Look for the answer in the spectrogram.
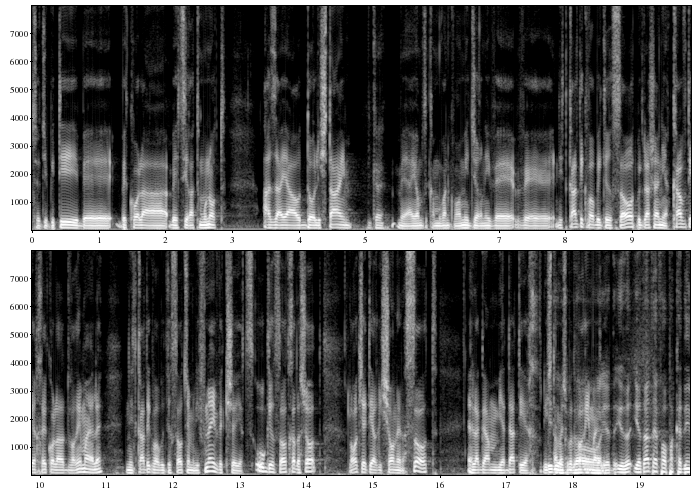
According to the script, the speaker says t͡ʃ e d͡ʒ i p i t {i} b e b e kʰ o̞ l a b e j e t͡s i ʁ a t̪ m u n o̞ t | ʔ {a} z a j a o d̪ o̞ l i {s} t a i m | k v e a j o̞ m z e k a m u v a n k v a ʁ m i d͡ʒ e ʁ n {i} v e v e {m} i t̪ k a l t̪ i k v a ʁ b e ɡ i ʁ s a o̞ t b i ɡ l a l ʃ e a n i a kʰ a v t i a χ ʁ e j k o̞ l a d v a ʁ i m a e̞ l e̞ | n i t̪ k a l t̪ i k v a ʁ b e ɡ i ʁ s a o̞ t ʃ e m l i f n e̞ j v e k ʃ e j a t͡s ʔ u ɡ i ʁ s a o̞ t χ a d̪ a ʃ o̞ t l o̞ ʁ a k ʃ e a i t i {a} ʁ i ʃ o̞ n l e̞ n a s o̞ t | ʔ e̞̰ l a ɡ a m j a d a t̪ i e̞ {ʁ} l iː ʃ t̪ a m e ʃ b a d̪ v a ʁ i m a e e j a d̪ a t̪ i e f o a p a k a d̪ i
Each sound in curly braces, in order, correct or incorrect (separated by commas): correct, correct, incorrect, correct, incorrect, correct, incorrect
